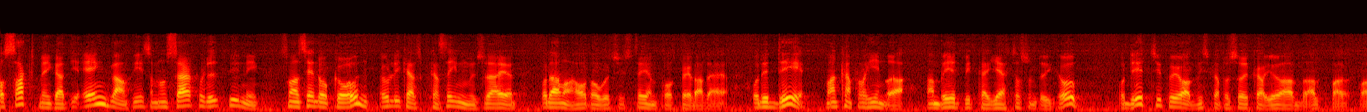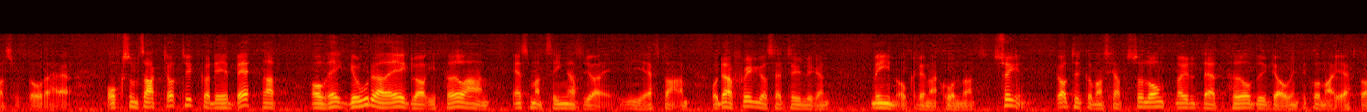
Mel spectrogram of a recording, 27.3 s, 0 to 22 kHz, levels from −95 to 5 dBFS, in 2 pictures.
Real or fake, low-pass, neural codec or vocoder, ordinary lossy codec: fake; 7.2 kHz; codec, 16 kHz, 0.8 kbps, ZipCodec; none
